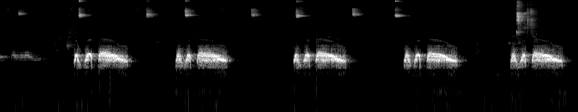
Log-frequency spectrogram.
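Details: Spotted dove in persistent singing form, its song meant to train young doves to sing: five phrases, each two short clipped coos then a long, low, gently falling coo, repeated about every two seconds, with faint high chirps from small birds.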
